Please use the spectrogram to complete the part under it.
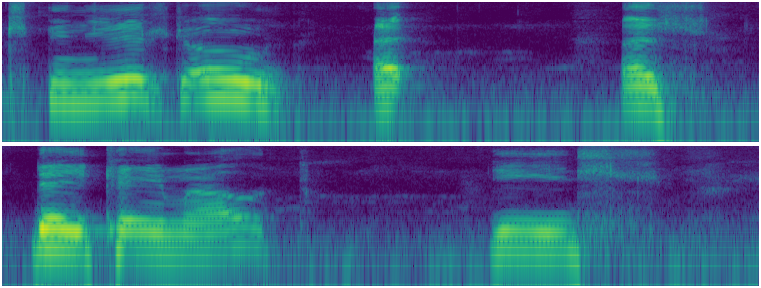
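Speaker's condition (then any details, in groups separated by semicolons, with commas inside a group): Cerebral palsy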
